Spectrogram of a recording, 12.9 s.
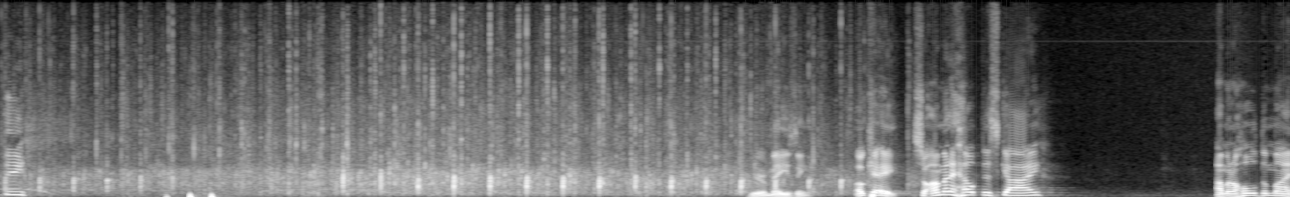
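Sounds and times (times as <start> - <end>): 
audience applause: 0.0 - 9.4
speech: 0.1 - 0.5, 7.5 - 10.5, 12.2 - 12.8.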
